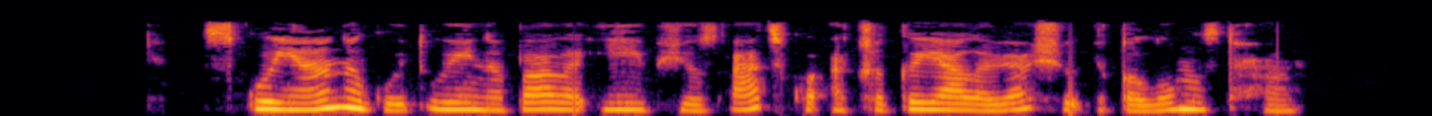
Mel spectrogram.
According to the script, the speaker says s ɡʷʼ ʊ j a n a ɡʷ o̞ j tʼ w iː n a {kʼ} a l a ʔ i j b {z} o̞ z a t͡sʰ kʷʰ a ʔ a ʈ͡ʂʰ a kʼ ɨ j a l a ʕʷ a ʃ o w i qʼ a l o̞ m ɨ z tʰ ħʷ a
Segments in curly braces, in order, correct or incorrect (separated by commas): incorrect, incorrect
